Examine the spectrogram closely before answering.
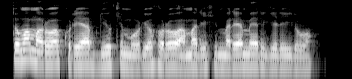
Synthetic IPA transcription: tomamaɾoakuɾeab̚diokimoɾjoɦɔɾoamaɾihimaɾiamɛɾiɣeɾeiɾwo

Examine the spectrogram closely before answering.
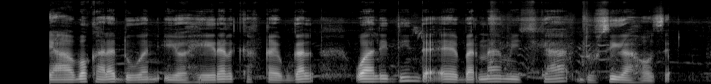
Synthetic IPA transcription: jaːβɔkʰɐlɐd̪ʊwɐnijɔɦɛːɾɐlkʰɐqɛjbɡɐlwaːlɪd̪iːnt̪ʰɐ̰ʔɛːbɐrnaːmɪt͡ʃkʰɐd̪ʊksɪɣɐɦɔːsɛ̰

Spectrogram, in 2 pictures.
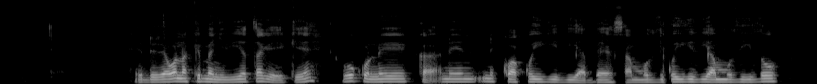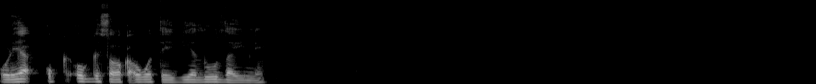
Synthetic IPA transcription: ḛndeɾeawɔnakemɛɲiðiɛtaɣeke | ɣokoneka̰nenekwakoiɣiðiabɛsamoðkoiɣiðiamoðiːðo | oɾeaoɡesɔkaoɣotɛiðiɛðuːðaine

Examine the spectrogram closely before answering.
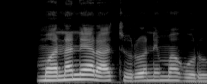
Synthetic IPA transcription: mananeaɾatuɾɔnemaɣoɾo

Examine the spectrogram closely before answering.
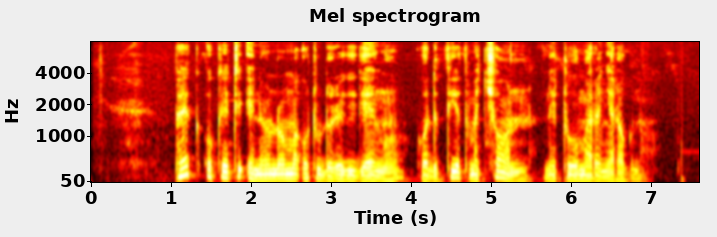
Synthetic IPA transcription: pɛkoketɪʔenonɾomaʔotudoɾeɡɪɡɛŋokɔdt̪jet̪mat͡ʃɔnːɛtwomaɾɛɲɛɾɔɡnɔ

